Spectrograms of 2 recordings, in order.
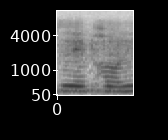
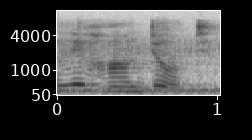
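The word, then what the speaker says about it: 日本: The name for Japan in Japanese is written using the kanji and is pronounced Nippon or Nihon.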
